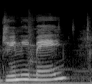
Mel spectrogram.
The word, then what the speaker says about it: Jeannie Mai: That's how you say it, Jeannie Mai.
